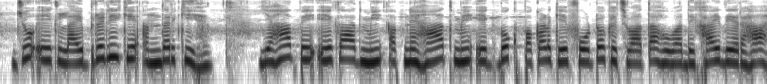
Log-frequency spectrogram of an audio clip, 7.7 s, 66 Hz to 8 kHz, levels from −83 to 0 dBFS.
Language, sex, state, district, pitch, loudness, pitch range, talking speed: Hindi, female, Rajasthan, Nagaur, 245 Hz, -16 LUFS, 230-265 Hz, 195 wpm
